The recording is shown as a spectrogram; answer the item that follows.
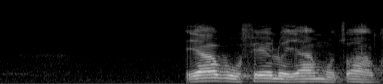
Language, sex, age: Northern Sotho, male, 22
